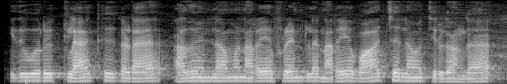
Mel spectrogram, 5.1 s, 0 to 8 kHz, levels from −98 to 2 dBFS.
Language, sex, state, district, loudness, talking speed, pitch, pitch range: Tamil, male, Tamil Nadu, Kanyakumari, -18 LUFS, 130 wpm, 115 Hz, 110-120 Hz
